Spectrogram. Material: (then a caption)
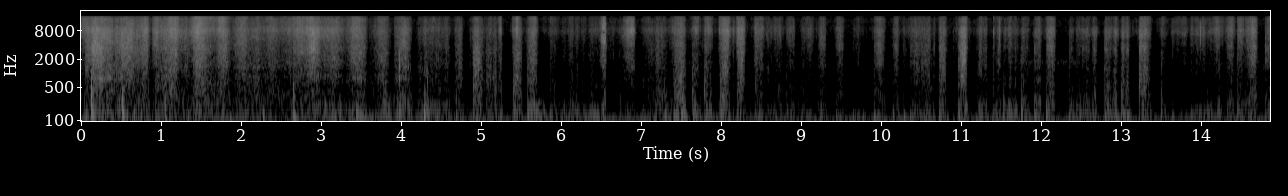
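Paper. A single folded yellow paper banknote, held in black-gloved hands, is rubbed and crinkled close to the microphone. The result is a steady run of quiet, dry paper crackles and short rustling clicks over a low background rumble, with brief bright crinkle transients throughout.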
